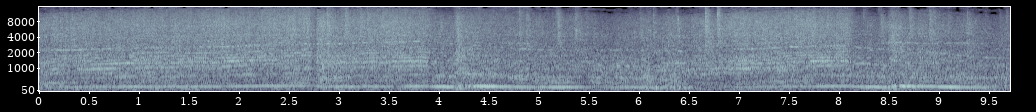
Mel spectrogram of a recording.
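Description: A racing car engine roars steadily, its pitch rising and dropping with gear shifts.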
